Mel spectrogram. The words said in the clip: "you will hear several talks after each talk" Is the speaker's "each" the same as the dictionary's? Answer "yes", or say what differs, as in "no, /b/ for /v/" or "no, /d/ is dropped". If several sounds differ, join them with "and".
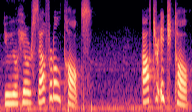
yes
